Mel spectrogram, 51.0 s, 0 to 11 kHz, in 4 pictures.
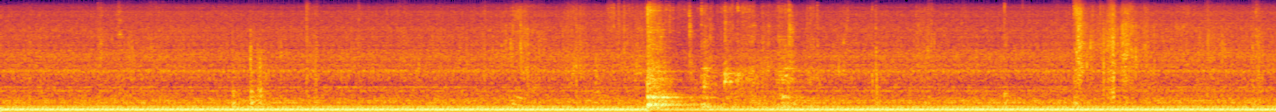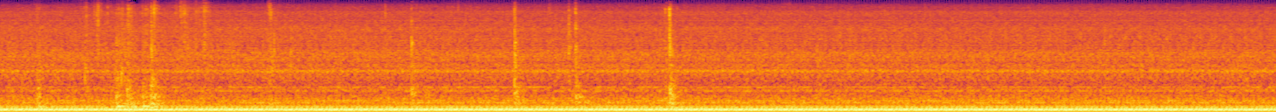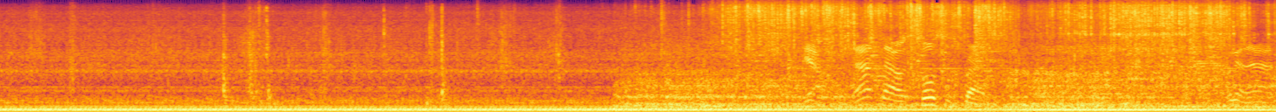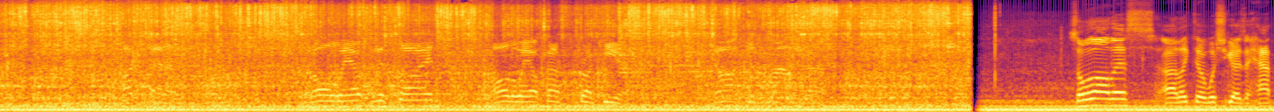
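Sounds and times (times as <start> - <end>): truck engine idling: 11.4 - 48.8.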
